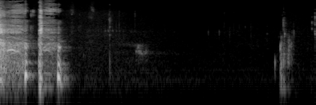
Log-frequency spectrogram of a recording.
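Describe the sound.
A person clears their throat in a few short, rough bursts at the start, then near silence, with one more brief faint throaty sound near the end.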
